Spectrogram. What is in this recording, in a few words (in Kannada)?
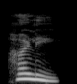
"ಹೀಳು", Kannada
